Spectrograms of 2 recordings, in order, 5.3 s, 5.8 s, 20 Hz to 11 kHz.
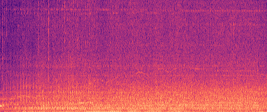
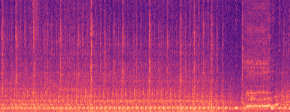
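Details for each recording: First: Gas EZGO TXT golf cart (1996 or 1999) that was hard starting, after tightening spark plugs and carb cleaning: catches right away, steady even idle without misses; normal start and idle. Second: EZGO TXT gas golf cart (1996 or 1999) that is hard starting, losing power and rattling: a loose, uneven metallic clanking that varies with revs. Suspected failing clutch, worn starter-generator bearings or an internal engine problem.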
